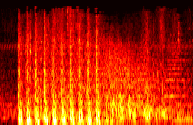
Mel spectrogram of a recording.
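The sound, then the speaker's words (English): Rapid machine-gun fire in a cave during a firefight: a fast burst of several loud, evenly spaced shots, then a rumbling, reverberant tail that slowly fades. “Lieutenant, stay where you are. We will return fire.”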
